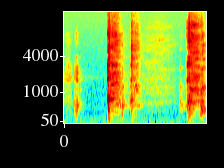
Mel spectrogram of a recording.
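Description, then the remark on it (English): A few sharp coughs in quick succession, with a small throat-clearing sound at the start and brief pauses between the harsh bursts. “First cough on the podcast.”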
